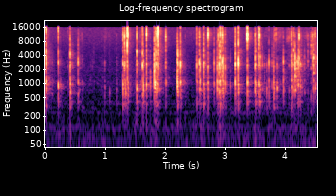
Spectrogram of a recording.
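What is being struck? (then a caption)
Rubber spiky massage ball. A small, hollow, hot-pink spiky rubber massage ball is held in the palm, tapped and scratched over its spikes with long nails, then squeezed. Quick, dry clicks and scratchy crinkling run in uneven bursts, with a slightly resonant tone around 860 Hz and bright, short-lived transients.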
